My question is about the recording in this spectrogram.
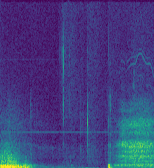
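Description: Near silence: a pause in a spoken talk, with the last words fading out at the start and a single faint click about a second and a half in.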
